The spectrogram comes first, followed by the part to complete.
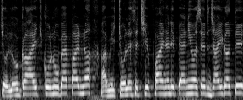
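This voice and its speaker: A man's voice: high-pitched, fairly even intonation, brisk, smooth. A young man, dramatically narrating a cartoon story and talking to viewers. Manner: dramatic, addresses viewers as guys. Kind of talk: excited cartoon game narration.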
